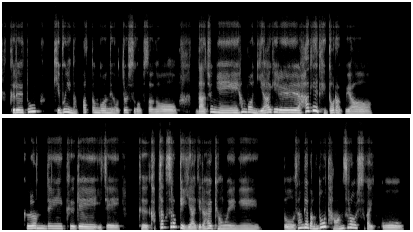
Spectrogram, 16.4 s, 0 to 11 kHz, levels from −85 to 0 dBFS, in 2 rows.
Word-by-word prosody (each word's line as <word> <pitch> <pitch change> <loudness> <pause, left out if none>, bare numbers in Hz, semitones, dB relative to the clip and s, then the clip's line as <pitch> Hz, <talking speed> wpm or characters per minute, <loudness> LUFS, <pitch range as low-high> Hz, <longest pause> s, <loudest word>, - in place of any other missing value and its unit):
그래도 225 +7 +3 0.3
기분이 235 +4 +1
나빴던 215 - -6
거는 180 -3 -2
어쩔 135 +10 -3
수가 190 -7 -6
없어서 150 0 -2 0.4
나중에 200 +3 0
한번 245 -5 -1
이야기를 215 +2 +3
하게 335 - +4
되더라고요. 150 -4 -3 1.2
그런데 215 -2 +2
그게 190 -3 +3
이제 150 -1 -1 0.4
그 155 -2 +1
갑작스럽게 330 -4 +2
이야기를 170 0 0
할 230 0 +2
경우에는 145 -5 -4 0.5
또 170 0 +1
상대방도 265 - +3
당황스러울 220 - -1
수가 260 - -5
있고 145 +1 -1
190 Hz, 255 characters per minute, -24 LUFS, 155-225 Hz, 1.2 s, 하게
